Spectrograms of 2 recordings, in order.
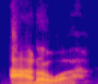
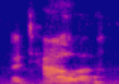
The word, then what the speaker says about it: Ottawa: time it's okay but it is ottawa ottawa well thank you for correcting me i i've been saying it wrong my whole life and i really was saying oh otawa i don't have any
